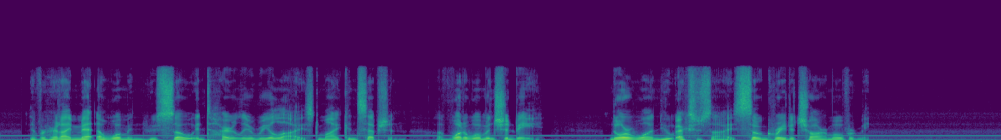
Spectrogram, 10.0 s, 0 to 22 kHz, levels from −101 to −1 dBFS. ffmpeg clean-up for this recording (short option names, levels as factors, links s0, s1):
-af "bandreject=f=720:w=30"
